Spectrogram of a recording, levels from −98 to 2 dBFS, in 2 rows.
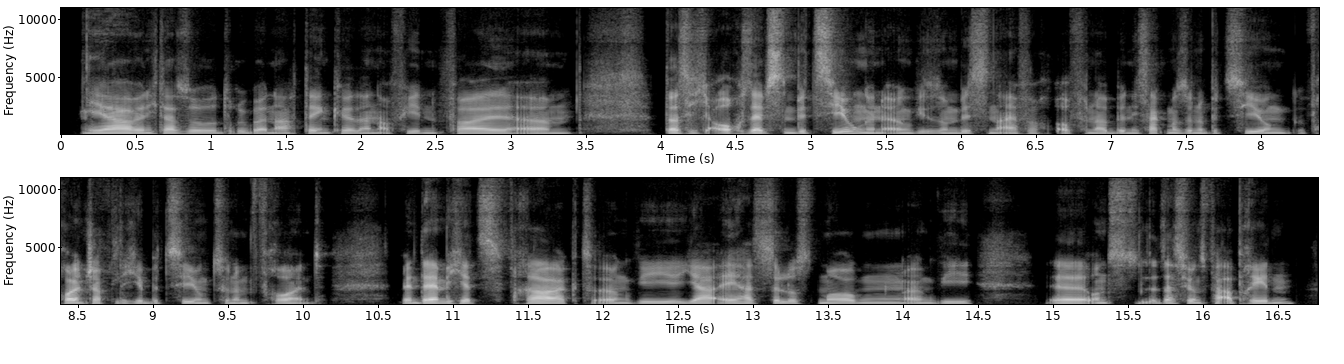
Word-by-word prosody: Ja, 105 Hz, +3 st, +5 dB
wenn 105 Hz, 0 st, +2 dB
ich 105 Hz, -, -6 dB
da 105 Hz, -1 st, +2 dB
so 105 Hz, -2 st, -3 dB
drüber 100 Hz, 0 st, -4 dB
nachdenke, 100 Hz, +1 st, -3 dB
dann 95 Hz, -1 st, -5 dB
auf -, -, -11 dB
jeden 95 Hz, 0 st, -6 dB
Fall, 95 Hz, -1 st, +1 dB
ähm, 90 Hz, 0 st, -3 dB, 0.6 s
dass 105 Hz, 0 st, +4 dB
ich 100 Hz, -3 st, -4 dB
auch 100 Hz, 0 st, +3 dB
selbst 105 Hz, 0 st, +5 dB
in 105 Hz, -, -3 dB
Beziehungen 110 Hz, +1 st, 0 dB
irgendwie 100 Hz, 0 st, -4 dB
so 100 Hz, 0 st, -7 dB
'n 95 Hz, -, -6 dB
bisschen 95 Hz, +1 st, -5 dB
einfach -, -, -4 dB
offener 95 Hz, -2 st, -4 dB
bin. 90 Hz, +1 st, -5 dB
Ich 90 Hz, -, -8 dB
sage 100 Hz, +2 st, -2 dB
mal, 105 Hz, -, -3 dB
so 100 Hz, -, -5 dB
'ne 100 Hz, -1 st, -4 dB
Beziehung 105 Hz, +2 st, -4 dB
freundschaftliche 105 Hz, -4 st, +2 dB
Beziehung 100 Hz, +2 st, -3 dB
zu 95 Hz, -, -7 dB
'nem 95 Hz, 0 st, -5 dB
Freund. 90 Hz, -2 st, -2 dB, 0.5 s
Wenn 100 Hz, +1 st, +1 dB
der 125 Hz, +2 st, +10 dB
mich 130 Hz, -2 st, -3 dB
jetzt 120 Hz, -2 st, -2 dB
fragt, -, -, +4 dB
irgendwie: 100 Hz, 0 st, -3 dB
„Ja, 110 Hz, +3 st, +3 dB
ey, 115 Hz, -, +2 dB
hast 110 Hz, -2 st, -2 dB
du -, -, +3 dB
Lust 110 Hz, +2 st, -5 dB
morgen 110 Hz, 0 st, -2 dB
irgendwie, 100 Hz, 0 st, -4 dB, 0.5 s
äh, 100 Hz, -1 st, +5 dB
uns, 110 Hz, 0 st, -3 dB
l -, -, -5 dB
dass 115 Hz, 0 st, -1 dB
wir -, -, +3 dB
uns 110 Hz, -, -5 dB
verabreden 105 Hz, -, +1 dB
100 Hz, 200 wpm, -27 LUFS, 95-110 Hz, 0.6 s, der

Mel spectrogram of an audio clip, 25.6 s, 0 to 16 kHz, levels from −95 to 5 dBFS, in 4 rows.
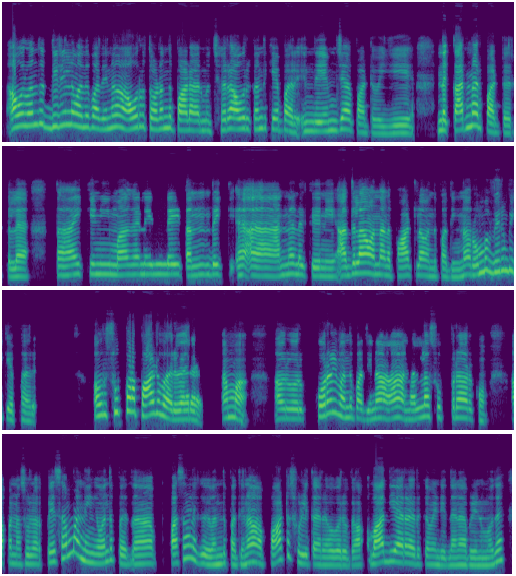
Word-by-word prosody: அவரு 315 Hz, +3 st, +5 dB
வந்து 360 Hz, +2 st, -1 dB
திடீர்னு 335 Hz, +3 st, 0 dB
வந்து 295 Hz, -1 st, -1 dB
பார்த்தீங்கன்னா, 270 Hz, +3 st, +1 dB
அவரும் 285 Hz, +2 st, +1 dB
தொடர்ந்து 260 Hz, +3 st, +1 dB
பாட 225 Hz, 0 st, +5 dB
ஆரம்பிச்சிருவாரு. 220 Hz, +4 st, -2 dB
அவருக்கு 250 Hz, -1 st, -1 dB
வந்து 265 Hz, +1 st, -6 dB
கேட்பாரு. 225 Hz, -6 st, -1 dB
இந்த 210 Hz, 0 st, -5 dB
எம்ஜிஆர் 230 Hz, 0 st, -1 dB
பாட்டு 175 Hz, -2 st, -5 dB
வைய்யி, 160 Hz, +2 st, -5 dB, 0.4 s
இந்த 230 Hz, 0 st, +4 dB
கர்ணர் 290 Hz, +5 st, +4 dB
பாட்டு 175 Hz, -2 st, 0 dB
இருக்குல்ல, 175 Hz, +1 st, -2 dB, 0.5 s
"தாய்க்கு 215 Hz, +3 st, -1 dB
நீ 225 Hz, -, -3 dB, 0.2 s
மகன் 220 Hz, +1 st, -2 dB
இல்லை, 225 Hz, 0 st, 0 dB, 0.2 s
தந்தைக்கு 220 Hz, +1 st, -3 dB
அ -, -, +3 dB
அ -, -, +5 dB, 0.3 s
அண்ணனுக்கு 215 Hz, -3 st, -4 dB
நீ," -, -, -5 dB, 0.2 s
அதுல்லாம் 245 Hz, +4 st, +5 dB
வந்து 220 Hz, -1 st, +2 dB
அந்த 195 Hz, -, -5 dB
பாட்லாம் 200 Hz, 0 st, +1 dB
வந்து 180 Hz, 0 st, -12 dB
பார்த்தீங்கன்னா, 170 Hz, +6 st, -4 dB
ரொம்ப 280 Hz, +7 st, +1 dB
விரும்பி 305 Hz, 0 st, -1 dB
கேட்பாரு. 185 Hz, -3 st, -6 dB, 0.8 s
அவரு 295 Hz, +2 st, +2 dB
சூப்பரா 370 Hz, +1 st, +5 dB
பாடுவாரு 280 Hz, -9 st, +5 dB
வேற! 200 Hz, -, +2 dB, 0.4 s
ஆமா 240 Hz, -1 st, +3 dB, 0.5 s
அவரு 215 Hz, 0 st, 0 dB
ஒரு 210 Hz, -, -2 dB, 0.2 s
குரல் 330 Hz, +6 st, +5 dB
வந்து 245 Hz, 0 st, 0 dB
பார்த்தீங்கன்னா, 220 Hz, +1 st, +2 dB, 0.4 s
நல்லா 240 Hz, +6 st, +2 dB
சூப்பரா 235 Hz, -1 st, -1 dB
இருக்கும். 180 Hz, -5 st, -9 dB, 0.3 s
அப்ப 200 Hz, +1 st, -3 dB
நான் 185 Hz, -, -8 dB
சொல்லுவேன், 190 Hz, -1 st, -5 dB
பேசாம 335 Hz, -, 0 dB
நீங்க 215 Hz, -4 st, -4 dB
வந்து 250 Hz, +7 st, -4 dB
பெ 190 Hz, -, 0 dB
பெ 185 Hz, -, -1 dB
அ -, -, +2 dB, 0.4 s
பசங்களுக்கு 275 Hz, -2 st, -1 dB
வந்து 190 Hz, +3 st, -5 dB
பார்த்தீங்கன்னா, 180 Hz, +6 st, -1 dB, 0.2 s
பாட்ட 290 Hz, -, +1 dB
சொல்லி 195 Hz, -2 st, -2 dB
தர்ற 170 Hz, -1 st, -5 dB
ஒரு 165 Hz, -1 st, -3 dB
வா 165 Hz, -, 0 dB, 0.2 s
வாத்தியாரா 225 Hz, 0 st, +3 dB
இருக்க 185 Hz, 0 st, -10 dB
வேண்டிய 165 Hz, -2 st, -8 dB
தானே? 170 Hz, +1 st, -3 dB
அப்டின்னும்போது, 160 Hz, +8 st, -4 dB
225 Hz, 170 wpm, -23 LUFS, 195-255 Hz, 0.8 s, அவரு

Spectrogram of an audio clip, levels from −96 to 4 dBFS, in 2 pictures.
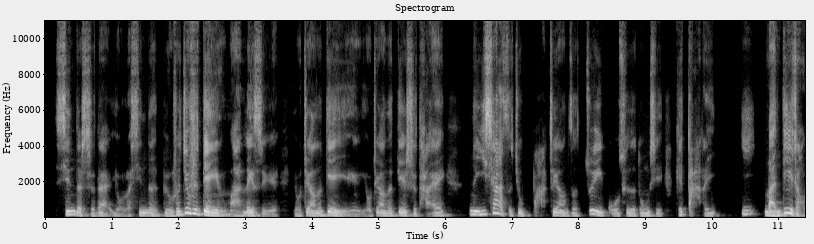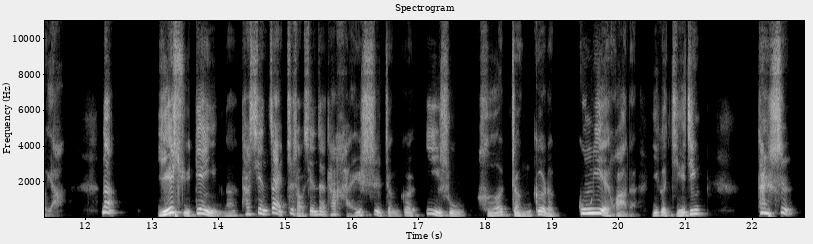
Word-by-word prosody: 新 175 Hz, 0 st, +2 dB
的 160 Hz, -, 0 dB
时 115 Hz, -4 st, -3 dB
代 125 Hz, +4 st, -7 dB
有 110 Hz, -5 st, -13 dB
了 100 Hz, +2 st, -15 dB
新 130 Hz, +2 st, -1 dB
的 120 Hz, -4 st, -3 dB
比 120 Hz, 0 st, -8 dB
如 105 Hz, -, -4 dB
说 160 Hz, -, 0 dB
就 255 Hz, +11 st, +4 dB
是 230 Hz, -2 st, +5 dB
电 175 Hz, -5 st, +8 dB
影 125 Hz, -1 st, 0 dB
嘛 105 Hz, 0 st, -7 dB
类 130 Hz, +1 st, +1 dB
似 120 Hz, -5 st, -3 dB
于， 95 Hz, +3 st, -12 dB, 0.2 s
有 110 Hz, -1 st, -11 dB
这 150 Hz, -, -2 dB
样 125 Hz, -5 st, -1 dB
的 130 Hz, -, -1 dB
电 130 Hz, -1 st, +3 dB
影， 95 Hz, -3 st, -7 dB
有 95 Hz, 0 st, -16 dB
这 105 Hz, -, -8 dB
样 120 Hz, -2 st, -1 dB
的 120 Hz, -, -2 dB
电 125 Hz, +2 st, 0 dB
视 120 Hz, -1 st, -3 dB
台， 125 Hz, +1 st, -7 dB, 0.4 s
那 180 Hz, -1 st, +2 dB
一 175 Hz, +1 st, +3 dB
下 230 Hz, +4 st, +5 dB
子 120 Hz, -9 st, -7 dB
就 125 Hz, +1 st, -4 dB
把 125 Hz, 0 st, -18 dB, 0.2 s
这 -, -, -1 dB
样 125 Hz, -5 st, -2 dB
子 115 Hz, -1 st, -9 dB
最 195 Hz, -, +1 dB
国 105 Hz, +2 st, -10 dB
粹 120 Hz, +1 st, -6 dB
的 110 Hz, -, -4 dB
东 115 Hz, +1 st, -3 dB
西 110 Hz, -3 st, -7 dB, 0.2 s
给 155 Hz, -, -3 dB
打 155 Hz, -2 st, -7 dB, 0.2 s
了 115 Hz, -, -7 dB, 0.5 s
一 190 Hz, 0 st, -7 dB
满 125 Hz, -6 st, +3 dB
地 250 Hz, +6 st, +6 dB
找 -, -, -3 dB
牙。 -, -, -13 dB, 0.7 s
那 290 Hz, -1 st, 0 dB, 0.6 s
也 175 Hz, -, +10 dB
许 130 Hz, -, +3 dB
电 195 Hz, -, +3 dB
影 115 Hz, -, 0 dB
呢， 110 Hz, +2 st, -12 dB
它 190 Hz, -, -7 dB
现 190 Hz, +2 st, 0 dB
在 255 Hz, +6 st, 0 dB
至 220 Hz, -, -6 dB
少 115 Hz, -, -5 dB
现 160 Hz, -, -1 dB
在 165 Hz, -2 st, -3 dB
它 160 Hz, +2 st, -7 dB
还 145 Hz, -3 st, -7 dB
是 145 Hz, -1 st, -1 dB
整 95 Hz, 0 st, -10 dB
个 140 Hz, -, -7 dB
儿 120 Hz, -1 st, -7 dB
艺 190 Hz, -7 st, 0 dB
术 120 Hz, -6 st, -4 dB, 0.2 s
和 125 Hz, +5 st, -4 dB
整 125 Hz, -7 st, -4 dB
个 180 Hz, +10 st, 0 dB
儿 -, -, +2 dB
的 105 Hz, -3 st, -5 dB, 0.3 s
工 235 Hz, +1 st, +7 dB
业 235 Hz, -, +7 dB
化 -, -, -7 dB
的 -, -, -21 dB, 0.2 s
一 130 Hz, +2 st, -2 dB
个 140 Hz, -2 st, 0 dB
结 125 Hz, +1 st, 0 dB
晶。 210 Hz, +6 st, 0 dB, 0.8 s
但 260 Hz, -2 st, +4 dB
是， 220 Hz, -5 st, 0 dB
130 Hz, 240 characters per minute, -21 LUFS, 115-175 Hz, 0.8 s, 也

